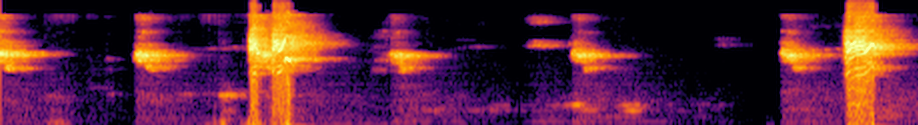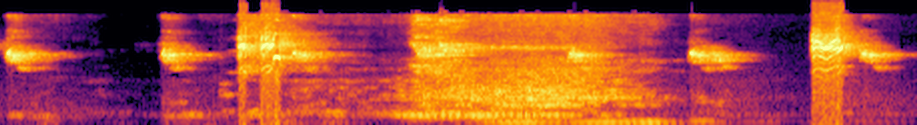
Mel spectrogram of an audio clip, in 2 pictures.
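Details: Olive-backed sunbird, called kolibri ninja, singing in a natural long ngekek style: sharp, very high chirps and short bursts come in quick clusters with brief silent gaps, and one longer hissing, rustling burst in the middle.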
